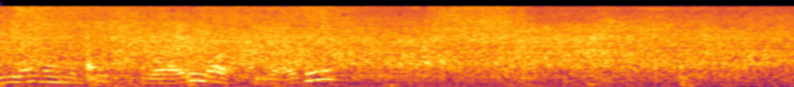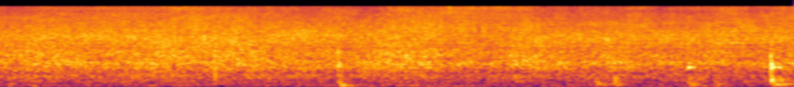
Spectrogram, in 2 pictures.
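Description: Spinach and broccoli sizzling in a hot pan, a steady hiss of steam rising off them just after the stove has been switched off.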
